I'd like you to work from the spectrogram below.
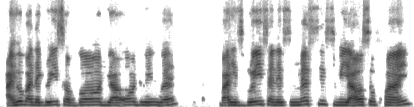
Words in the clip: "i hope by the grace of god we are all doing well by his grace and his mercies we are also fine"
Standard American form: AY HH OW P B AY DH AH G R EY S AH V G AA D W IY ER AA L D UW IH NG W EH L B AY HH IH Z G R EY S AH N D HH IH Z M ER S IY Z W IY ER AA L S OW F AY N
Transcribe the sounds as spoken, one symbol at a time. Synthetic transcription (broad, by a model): AY HH OW P B AY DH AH G R EY S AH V G AA D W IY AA AA L D UW IH NG W EH L B AY HH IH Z G R EY S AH N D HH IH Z M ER S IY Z W IY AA AA L S OW F AY N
